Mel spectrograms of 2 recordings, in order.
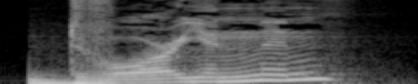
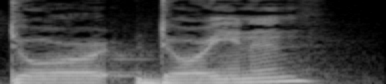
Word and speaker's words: Dworianyn: D-W-O-R-I-A-N-Y-N. – Dvorianin? – I don't think W is usually never pronounced a V. – Dorianin. How about Dorianin? Dorianin. Tim Dorianin. – It could be Dorianin. – I like Dorianin. Sounds good.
